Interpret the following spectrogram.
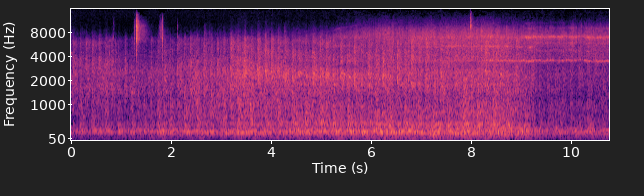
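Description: Steam train rolling into the station, its rumble and wheel clatter growing steadily louder. Near the end a high, steady wheel squeal sets in as it slows.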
